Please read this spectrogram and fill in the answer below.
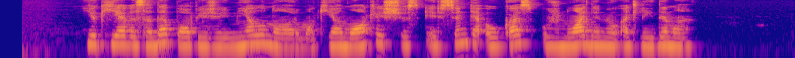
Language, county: Lithuanian, Kaunas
